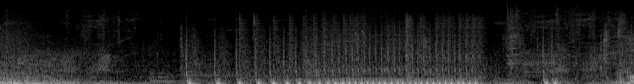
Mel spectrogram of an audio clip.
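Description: Rapid automatic gunfire in the video game Anthem, a long run of sharp evenly spaced shots lasting about three seconds, loud and close over a droning game background, with a couple of stray shots afterwards.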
